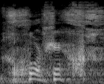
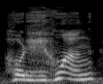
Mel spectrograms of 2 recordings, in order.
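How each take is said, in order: First: The J is a harsh, strongly marked rasp. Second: The J is a soft, light breath. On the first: This is how people in Spain say it. "Y ellos dicen" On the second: This is how people at home say it. "nosotros decimos"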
